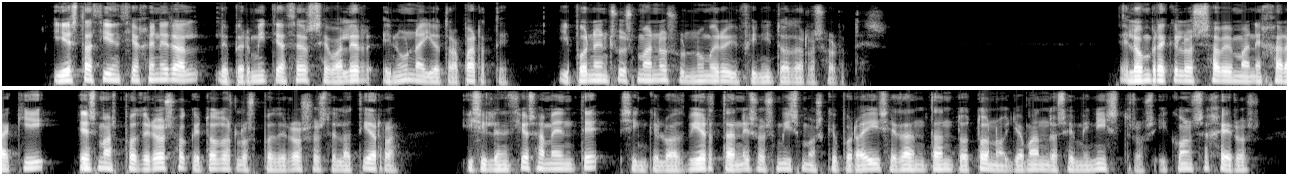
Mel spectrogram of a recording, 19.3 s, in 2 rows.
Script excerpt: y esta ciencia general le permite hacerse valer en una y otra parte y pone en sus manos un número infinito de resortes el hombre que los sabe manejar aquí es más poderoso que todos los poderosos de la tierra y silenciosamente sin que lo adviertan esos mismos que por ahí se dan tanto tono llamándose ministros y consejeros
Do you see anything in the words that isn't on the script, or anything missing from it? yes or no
no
